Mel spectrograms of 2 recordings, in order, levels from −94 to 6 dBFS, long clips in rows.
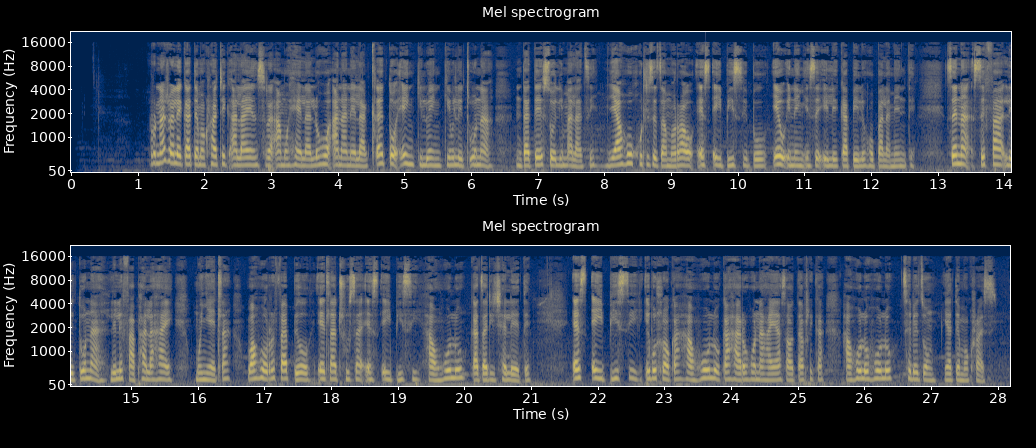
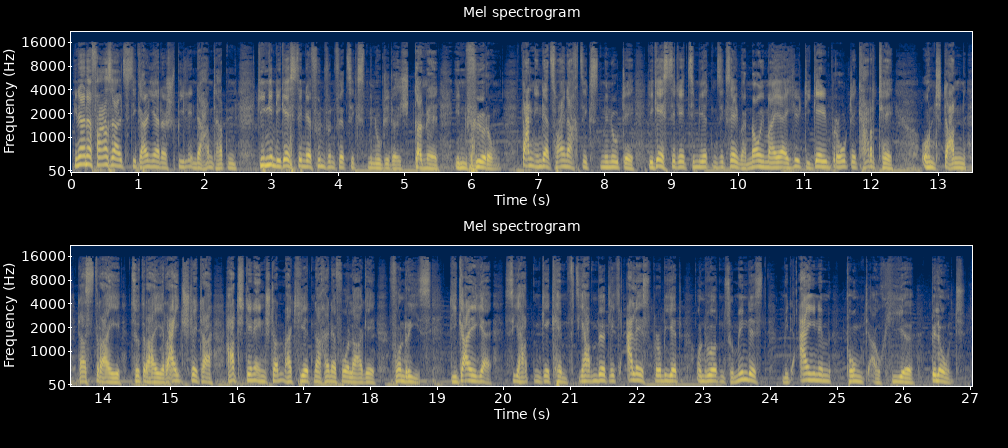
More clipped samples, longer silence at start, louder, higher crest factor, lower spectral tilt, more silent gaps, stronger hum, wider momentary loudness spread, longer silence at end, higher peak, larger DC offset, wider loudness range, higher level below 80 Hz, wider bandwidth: neither; first, 1.2 s vs 0.05 s; second, -20 LUFS vs -17 LUFS; first, 20 dB vs 12 dB; second, -2.5 dB/octave vs -6 dB/octave; neither; neither; about the same, 10 LU vs 8 LU; about the same, 0.2 s vs 0.15 s; first, 0 dBFS vs -4 dBFS; neither; about the same, 3 LU vs 1 LU; second, -52 dBFS vs -36 dBFS; about the same, 16.5 kHz vs 16.5 kHz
